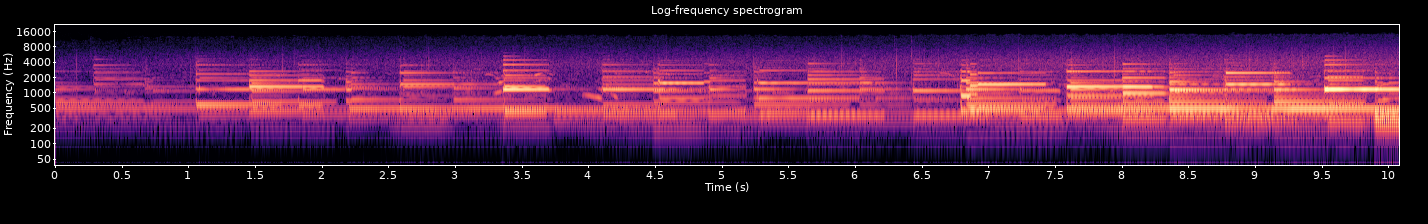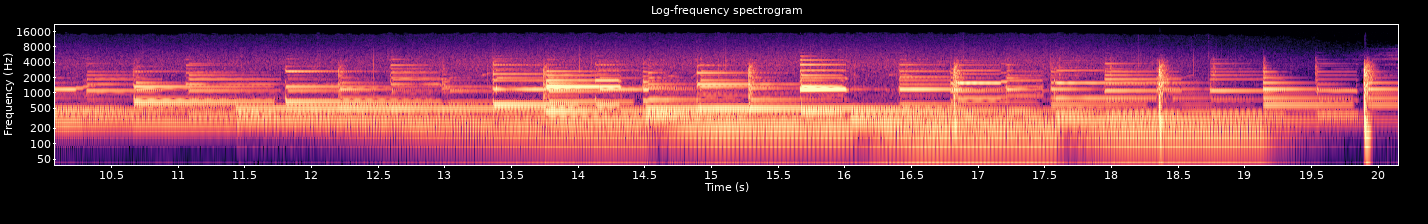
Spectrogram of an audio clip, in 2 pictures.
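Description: Background music: a melody of plucked-string notes that grows steadily louder, with lower notes joining about halfway through.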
